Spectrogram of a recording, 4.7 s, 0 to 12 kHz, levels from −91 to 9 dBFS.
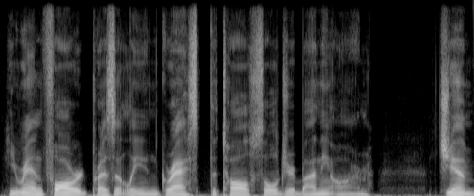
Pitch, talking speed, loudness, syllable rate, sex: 105 Hz, 165 wpm, -19 LUFS, 4.4 syllables/s, male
